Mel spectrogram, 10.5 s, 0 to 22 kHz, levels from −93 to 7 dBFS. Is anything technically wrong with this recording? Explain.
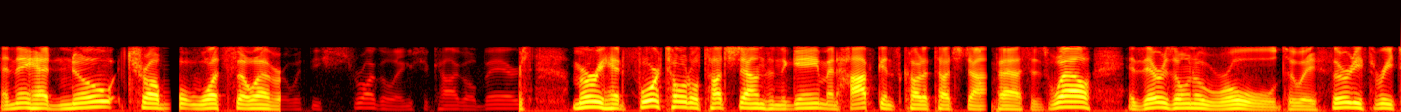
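Yes, two kinds of fault are audible in this speech recording.

Packet loss with pitch repetition occurs twice: from 1.23 to 1.35 s, right after "and they had no", and from 7.35 to 7.44 s, between "caught a" and "pass as well as". Audio went missing for 120 ms and then 90 ms, which fits runs of three or four lost packets. The receiver filled each gap by looping the last pitch period and fading it out over roughly 50 ms. Both gaps outlast that fade, so each one holds briefly as a buzzy tone, drops to silence, and then the speech cross-fades back in.

From 2.1 to 3.90 s the speech suddenly sinks by about 34 dB, leaving only a faint residue before returning at full level. This is likely a case of one channel inverted: with one stereo side's polarity reversed, the centred voice cancels almost completely when the channels are combined to mono. 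All that survives is the small difference between the two sides. The G.711 A-law telephone band, capped at 4 kHz, is audible throughout but not at fault.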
